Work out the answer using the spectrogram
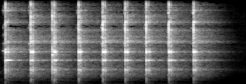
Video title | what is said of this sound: Jade Hunting, Identifying Jade (The Learning Process) | I can hit it hard with a rock and it doesn't break it is tough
